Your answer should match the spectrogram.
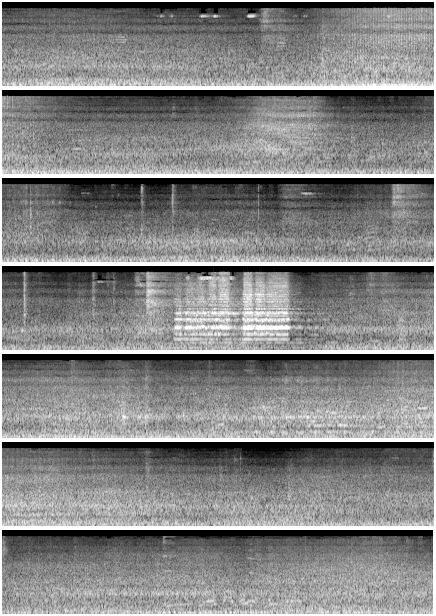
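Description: Road traffic running steadily, with one loud vehicle horn honk of about a second halfway through.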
